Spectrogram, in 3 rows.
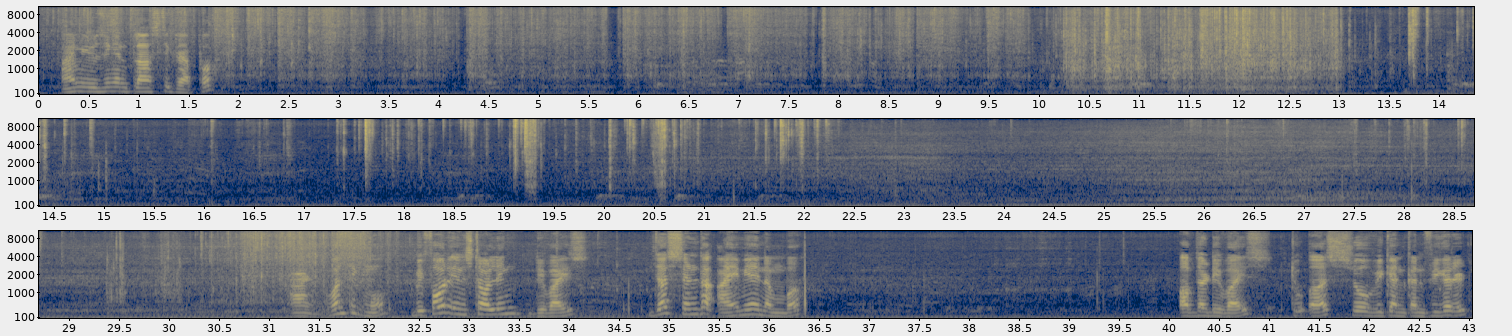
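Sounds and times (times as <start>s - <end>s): plastic wrapper crinkling: 0.0s - 15.3s, 16.0s - 22.4s, 27.4s - 32.7s
low steady rumble: 0.0s - 43.0s.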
